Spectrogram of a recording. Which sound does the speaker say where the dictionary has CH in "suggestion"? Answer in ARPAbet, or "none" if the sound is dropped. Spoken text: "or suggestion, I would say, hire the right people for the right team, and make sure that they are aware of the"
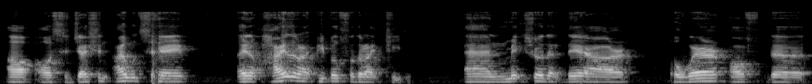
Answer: CH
